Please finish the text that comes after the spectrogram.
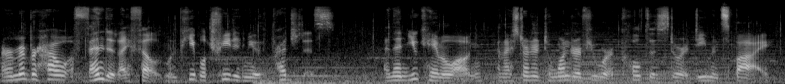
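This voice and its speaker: A woman voicing a frank, earnest young horned male fighter in a fantasy game, in a measured, conversational way. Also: lowish voice, over music, natural voice. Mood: earnest, apologetic. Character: earnest young horned mongrel man, frank, wry cave-dwelling fighter.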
